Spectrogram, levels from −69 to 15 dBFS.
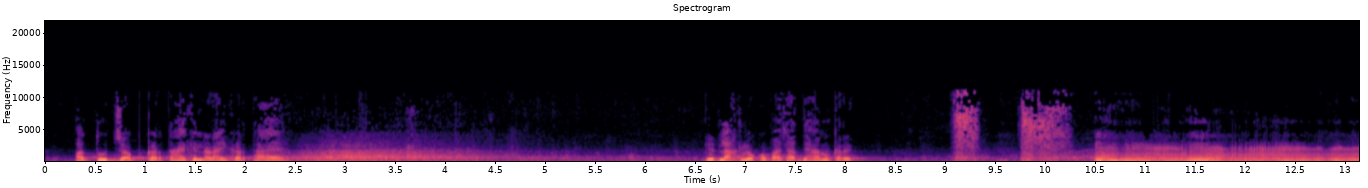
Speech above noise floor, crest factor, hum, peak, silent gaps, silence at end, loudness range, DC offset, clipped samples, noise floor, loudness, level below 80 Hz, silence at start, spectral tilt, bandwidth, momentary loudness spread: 25 dB; 16 dB; none; -2 dBFS; none; 0 s; 7 LU; under 0.1%; under 0.1%; -39 dBFS; -17 LUFS; -42 dBFS; 0 s; -5.5 dB/octave; 11.5 kHz; 21 LU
